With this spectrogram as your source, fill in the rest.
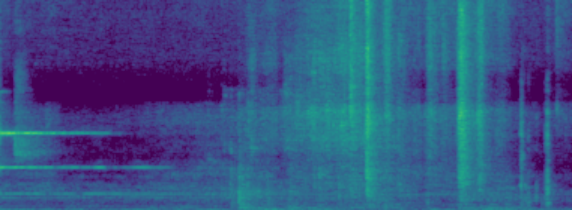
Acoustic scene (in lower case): elevator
